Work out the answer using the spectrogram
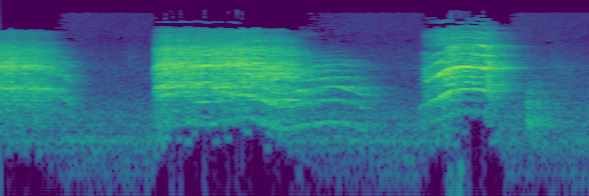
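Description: A cockatoo gives three harsh, raspy bursts of imitated talk, the middle one longest at over a second, separated by short pauses in a quiet room.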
